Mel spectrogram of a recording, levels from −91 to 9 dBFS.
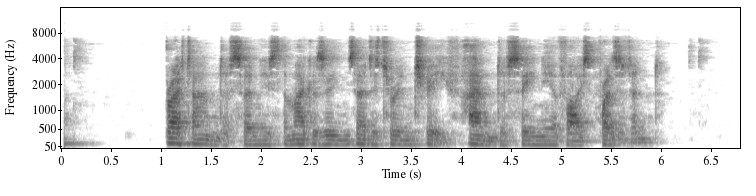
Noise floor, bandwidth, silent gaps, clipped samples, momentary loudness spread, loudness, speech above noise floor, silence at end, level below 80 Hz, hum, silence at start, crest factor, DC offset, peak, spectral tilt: -79 dBFS; 11 kHz; none; under 0.1%; 11 LU; -23 LUFS; 53 dB; 0.35 s; -66 dBFS; none; 0.05 s; 22 dB; under 0.1%; -4 dBFS; -2 dB/octave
